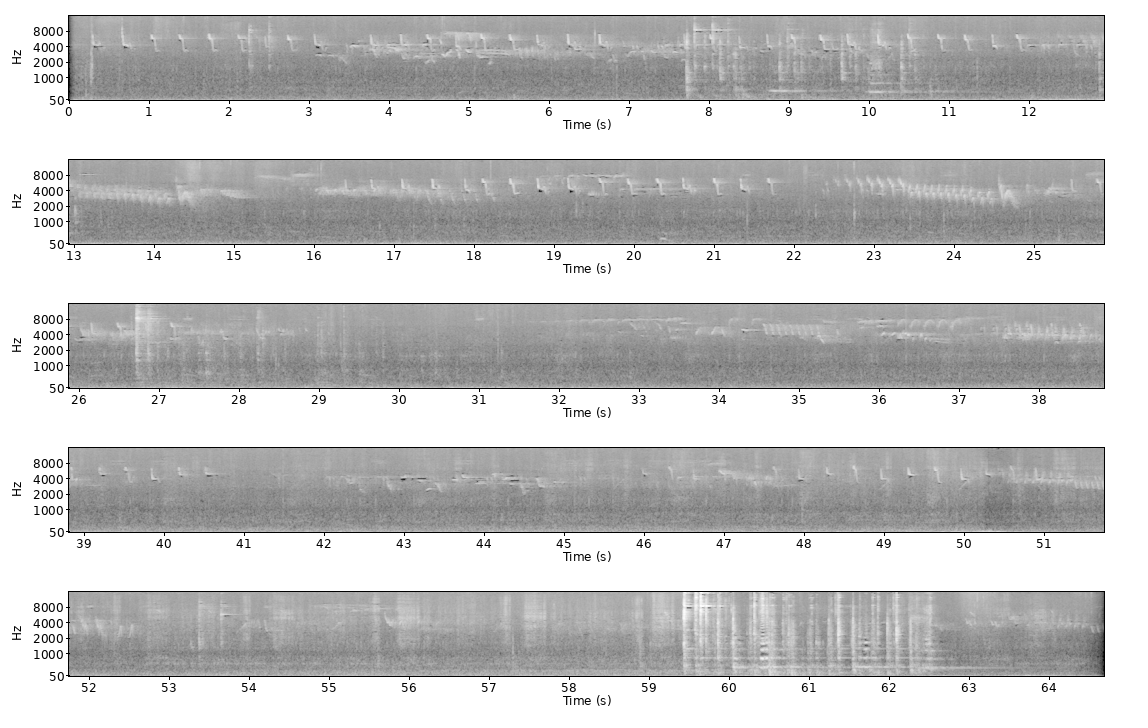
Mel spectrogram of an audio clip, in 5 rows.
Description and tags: Recorded with Sony PCM-D50 in June 2014 on the cableway in the Carpathians, Ukraine.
